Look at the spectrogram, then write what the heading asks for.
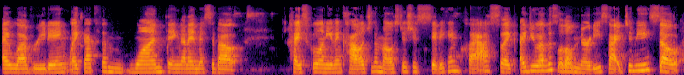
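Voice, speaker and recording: A woman in her twenties co-hosting a podcast, bubbly and upbeat, with a high voice, chatting casually. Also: fairly even intonation, moderate pace, fairly bright tone, rough recording. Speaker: podcast co-host. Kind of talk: casual chat.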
